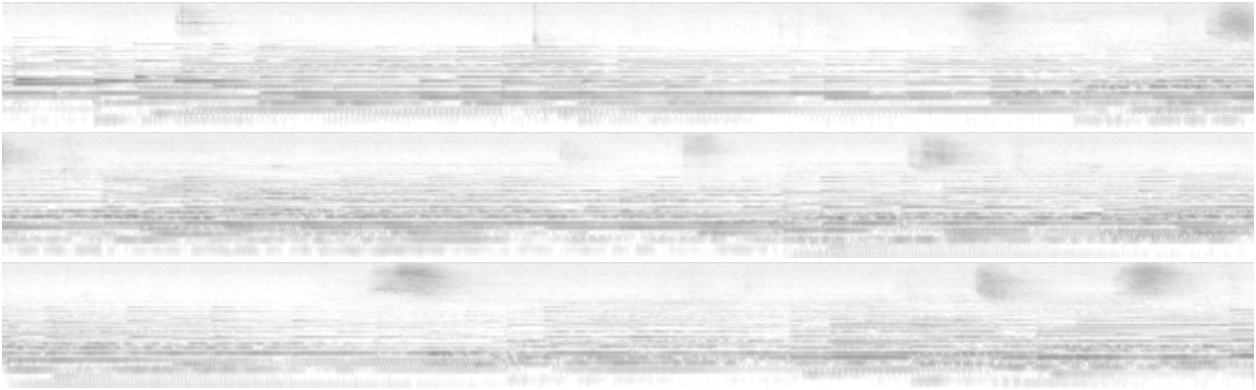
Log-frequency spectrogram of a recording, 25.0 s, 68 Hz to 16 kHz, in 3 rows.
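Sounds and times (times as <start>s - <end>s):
piano accompaniment: 0.0s - 25.0s
mixed choir singing: 6.3s - 25.0s.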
